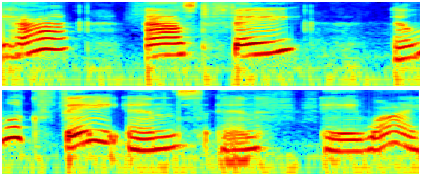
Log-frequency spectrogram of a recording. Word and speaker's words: Fay: And look, Fay ends in A-Y. Her name ends in A-Y for A. So F and A, Fay!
